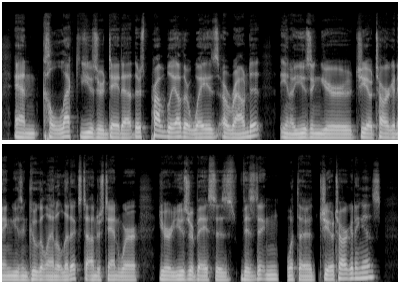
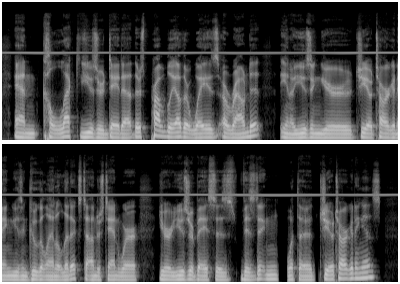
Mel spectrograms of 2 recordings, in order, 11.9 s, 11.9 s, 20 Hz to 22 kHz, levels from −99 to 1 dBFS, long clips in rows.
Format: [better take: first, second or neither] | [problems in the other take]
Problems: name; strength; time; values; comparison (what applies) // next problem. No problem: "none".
first | high-pitched whine; noticeable; throughout; 5 kHz, 15 dB below the speech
